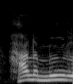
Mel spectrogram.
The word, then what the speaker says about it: Hahnemühle: which is we've been talking about how to pronounce this all day long Hanam moule is the brand from Germany let's just show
